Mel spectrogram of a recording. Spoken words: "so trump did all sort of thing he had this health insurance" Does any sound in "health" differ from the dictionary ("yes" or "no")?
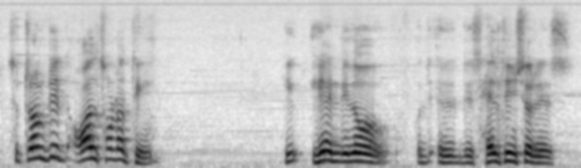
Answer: yes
